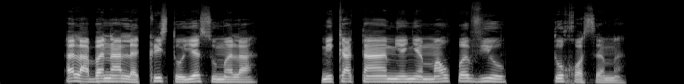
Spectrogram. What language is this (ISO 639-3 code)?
ewe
